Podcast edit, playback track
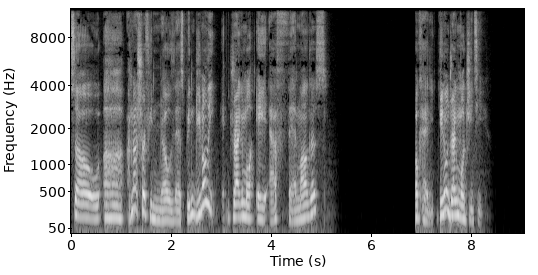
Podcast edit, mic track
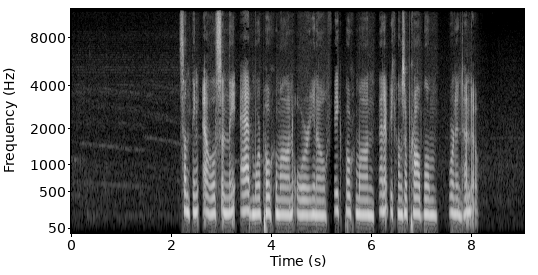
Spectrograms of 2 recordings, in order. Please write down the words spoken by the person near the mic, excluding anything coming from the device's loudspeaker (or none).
something else and they add more Pokemon or, you know, fake Pokemon, then it becomes a problem for Nintendo.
